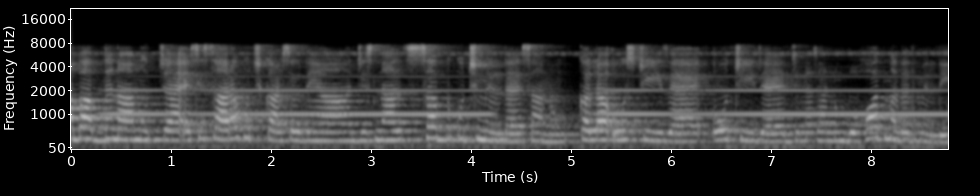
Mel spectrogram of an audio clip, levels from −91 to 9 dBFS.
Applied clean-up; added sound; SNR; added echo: none; Wind instrument, woodwind instrument; 10 dB; reverberation time 0.8 s.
